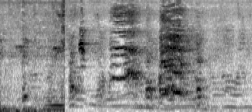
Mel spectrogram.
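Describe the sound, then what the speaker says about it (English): Chickens and turkeys cluck and call on a farm in Gracie Rock, Belize, a steady overlapping jumble of fowl sounds with a low rumble at the start and faint voices underneath. "Turkey and chicken."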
